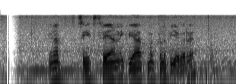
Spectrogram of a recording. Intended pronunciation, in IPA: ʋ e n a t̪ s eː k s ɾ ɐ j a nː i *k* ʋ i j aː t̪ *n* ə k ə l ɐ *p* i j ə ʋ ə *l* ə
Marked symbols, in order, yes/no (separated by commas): yes, no, yes, no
